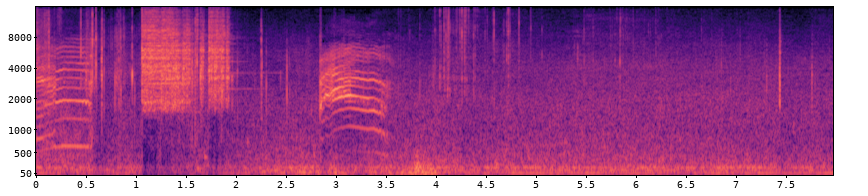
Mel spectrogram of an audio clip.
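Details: Stray ear-tipped cats being fed outdoors on a day of strong wind; two clear rising-falling meows with rich harmonics in the first three seconds, under constant loud wind roar and buffeting.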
